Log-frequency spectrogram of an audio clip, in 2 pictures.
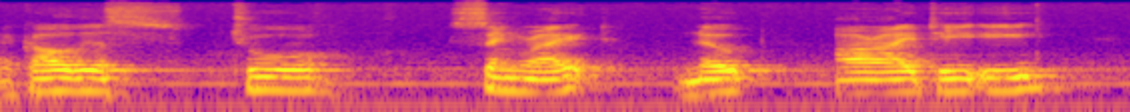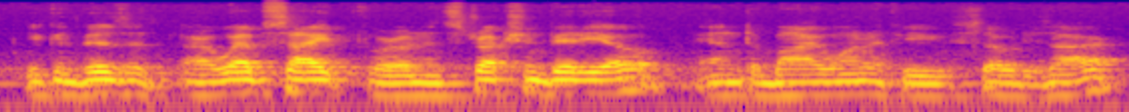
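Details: Adult male speaker; normal fluent speech.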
